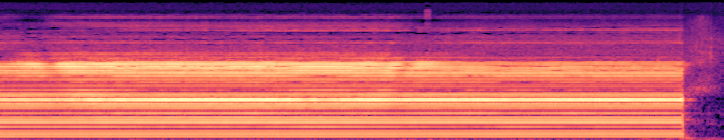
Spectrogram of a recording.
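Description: A justly tuned, beatless chord of sustained pure tones rings steady and loud with no wavering, then cuts off abruptly near the end, illustrating just intonation.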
